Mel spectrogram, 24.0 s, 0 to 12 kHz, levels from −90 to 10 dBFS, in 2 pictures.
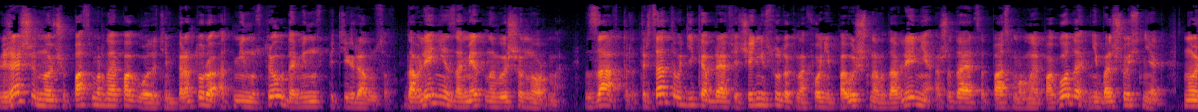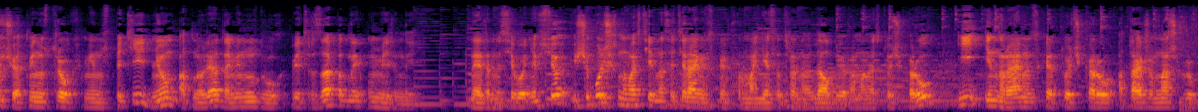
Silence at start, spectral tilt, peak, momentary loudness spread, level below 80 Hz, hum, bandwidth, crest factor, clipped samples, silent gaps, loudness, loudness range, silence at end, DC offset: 0 s; -3 dB/octave; -4 dBFS; 9 LU; -72 dBFS; none; 10.5 kHz; 20 dB; under 0.1%; none; -23 LUFS; 2 LU; 0 s; under 0.1%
